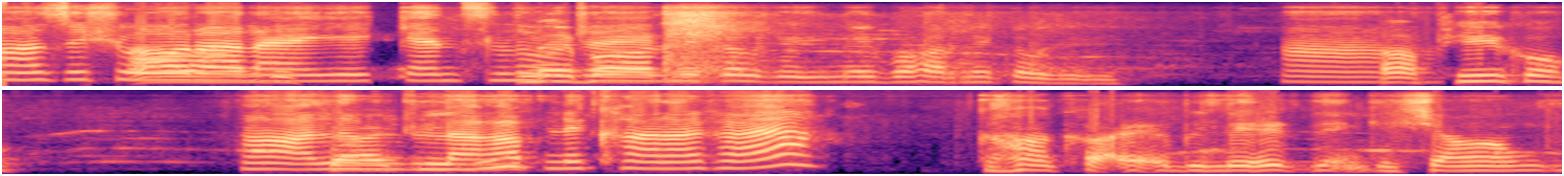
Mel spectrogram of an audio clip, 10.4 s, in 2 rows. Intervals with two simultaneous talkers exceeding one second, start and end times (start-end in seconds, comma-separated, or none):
0.5-2.3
